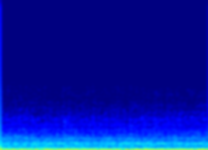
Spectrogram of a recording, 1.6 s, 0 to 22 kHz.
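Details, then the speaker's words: Mitsubishi Lancer stopped at a stop sign: smooth, deep hum held at about 2,000 RPM with no hunting; high idle that drops when the gas pedal is pulled back. Idle control valve and throttle body checked without a fix. "check it out guys I have this Mitsubishi Lancer I have any issues with the idle high idle right now I'm on the stop sign and I'm getting about 2 000 RPM"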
